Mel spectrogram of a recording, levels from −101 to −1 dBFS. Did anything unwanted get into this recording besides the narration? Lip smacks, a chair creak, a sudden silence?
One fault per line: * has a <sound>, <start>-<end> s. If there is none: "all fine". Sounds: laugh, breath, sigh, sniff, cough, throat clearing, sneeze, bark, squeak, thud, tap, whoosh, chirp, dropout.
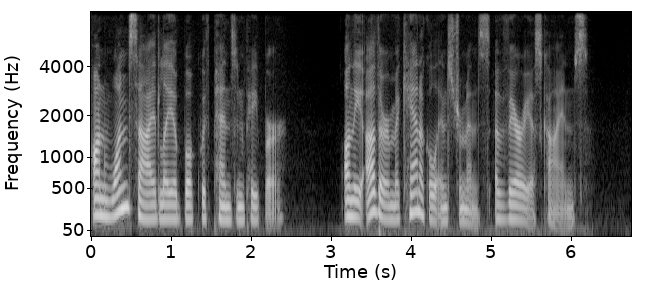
all fine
